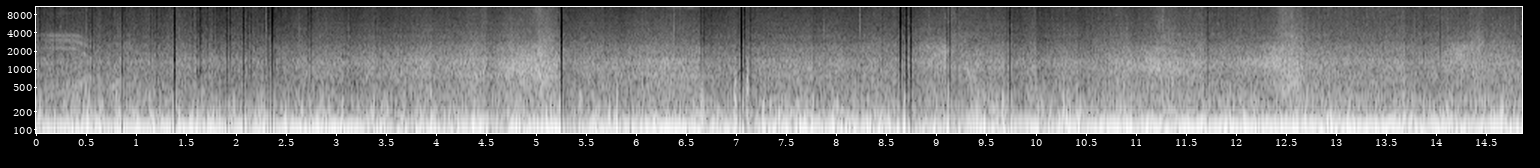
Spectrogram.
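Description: Car engine and road noise heard from inside the cabin while driving: a loud, steady low drone.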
